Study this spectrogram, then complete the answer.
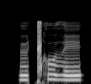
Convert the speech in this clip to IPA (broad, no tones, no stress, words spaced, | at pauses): ʏǁʰuðe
